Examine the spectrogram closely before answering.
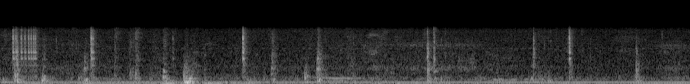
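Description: Irregular light clicks and knocks, about a dozen spread unevenly over several seconds, over a steady low hum, with a brief murmur of a voice about three seconds in.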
